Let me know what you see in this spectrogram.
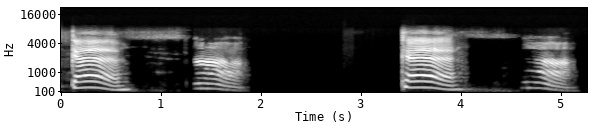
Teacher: kafnya itu ee pangkal lidah yang bertemu di dengan langit-langit yang keras lalu dia punya sifat E syiddahidwi syiddah itu artinya kuat maka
